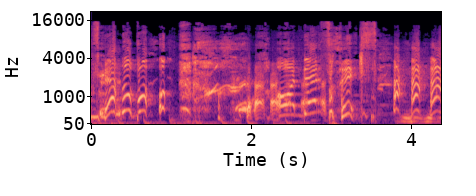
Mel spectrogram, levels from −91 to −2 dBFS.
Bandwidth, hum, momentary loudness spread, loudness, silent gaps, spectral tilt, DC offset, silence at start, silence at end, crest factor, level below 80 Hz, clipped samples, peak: 15.5 kHz; none; 3 LU; -17 LUFS; none; -1.5 dB/octave; under 0.1%; 0 s; 0 s; 18 dB; -44 dBFS; under 0.1%; -2 dBFS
